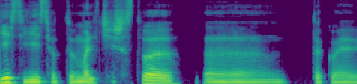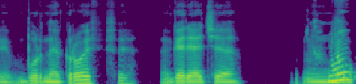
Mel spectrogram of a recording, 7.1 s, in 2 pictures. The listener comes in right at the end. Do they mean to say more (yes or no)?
yes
